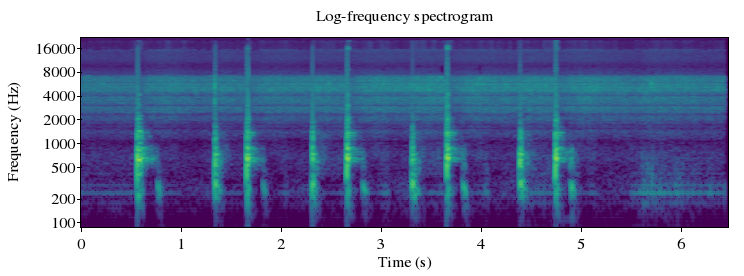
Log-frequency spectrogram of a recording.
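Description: Heart sounds at about 60 beats a minute, with a soft extra sound right after the second sound giving a galloping three-beat rhythm: a third heart sound.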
